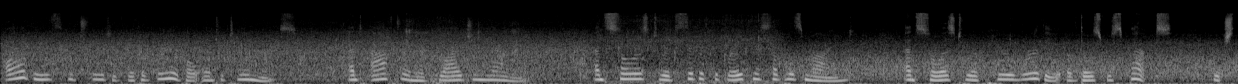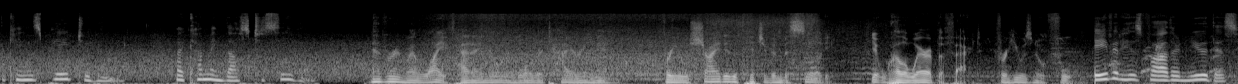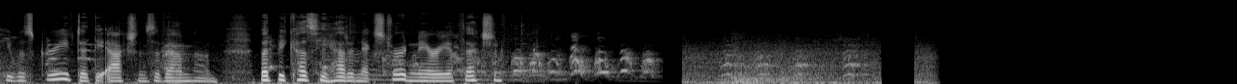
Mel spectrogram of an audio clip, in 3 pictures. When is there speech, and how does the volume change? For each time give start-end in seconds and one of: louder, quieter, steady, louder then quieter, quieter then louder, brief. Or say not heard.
0.1-29.8 louder.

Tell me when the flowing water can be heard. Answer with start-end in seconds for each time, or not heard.
0.0-19.6.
